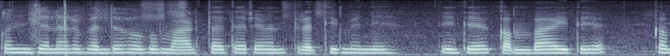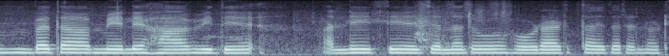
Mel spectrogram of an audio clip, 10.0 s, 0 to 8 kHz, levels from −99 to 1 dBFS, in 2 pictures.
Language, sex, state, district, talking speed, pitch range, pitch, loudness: Kannada, female, Karnataka, Shimoga, 115 wpm, 180-190 Hz, 185 Hz, -15 LUFS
